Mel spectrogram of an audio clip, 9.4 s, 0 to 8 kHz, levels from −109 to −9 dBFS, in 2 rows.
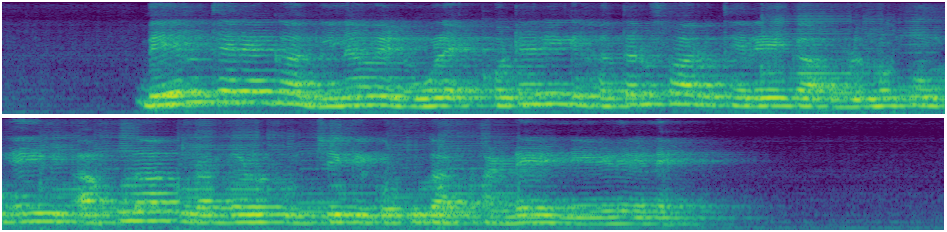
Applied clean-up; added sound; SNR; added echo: neural separator model SepFormer DNS4.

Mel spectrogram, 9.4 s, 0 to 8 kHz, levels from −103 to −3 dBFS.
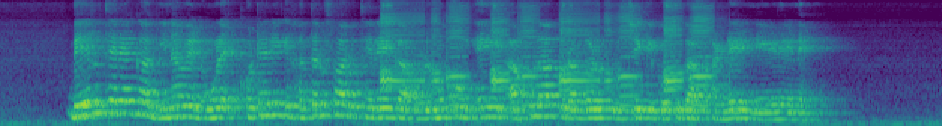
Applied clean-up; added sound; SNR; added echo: none; Harmonica; 6 dB; reverberation time 0.8 s.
